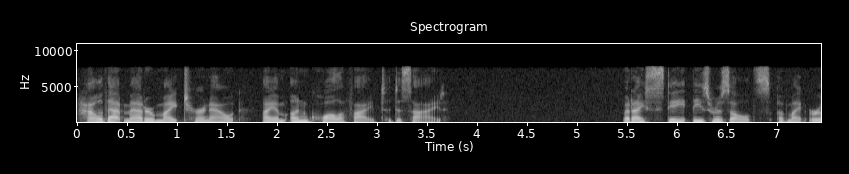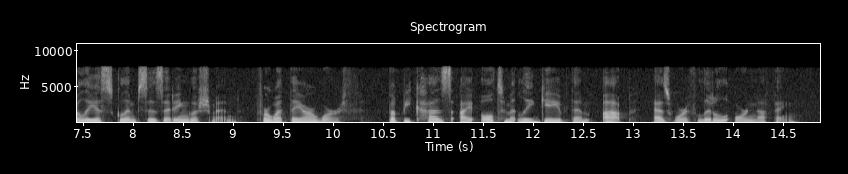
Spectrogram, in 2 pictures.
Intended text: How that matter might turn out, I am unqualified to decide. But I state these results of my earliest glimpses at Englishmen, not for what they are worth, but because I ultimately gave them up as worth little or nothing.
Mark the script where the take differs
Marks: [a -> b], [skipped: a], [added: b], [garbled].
How that matter might turn out, I am unqualified to decide. But I state these results of my earliest glimpses at Englishmen, [skipped: not] for what they are worth, but because I ultimately gave them up as worth little or nothing.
